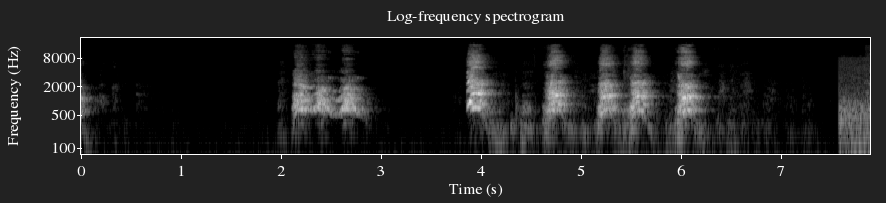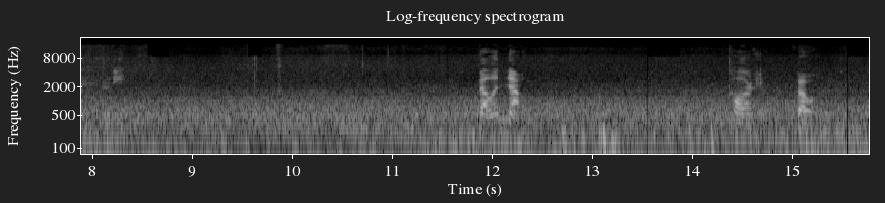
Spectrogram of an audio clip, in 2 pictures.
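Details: Sausage dog, a Dachshund, letting out a quick series of high barks and yaps, then a noisy stretch with steady background hiss and a few more scattered yelps.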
